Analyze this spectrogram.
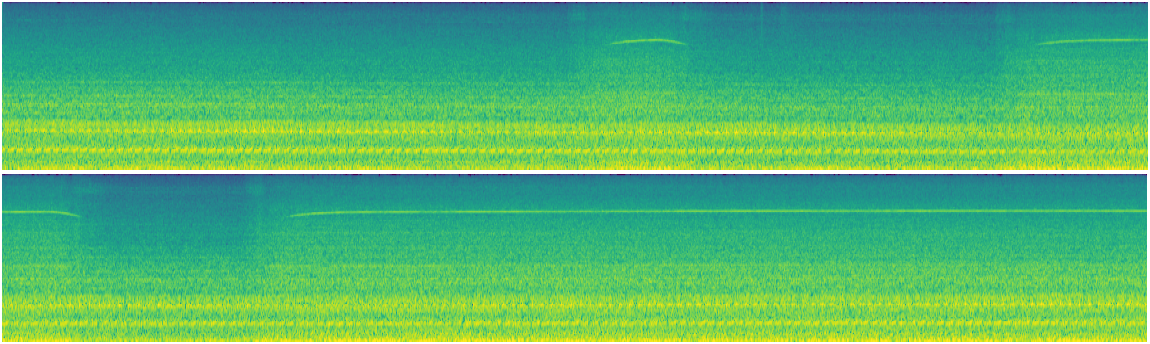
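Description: Tyres roll on a smooth motorway.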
